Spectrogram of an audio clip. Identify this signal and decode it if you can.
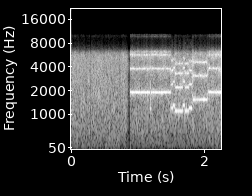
SSTV (slow-scan television), PD 290.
